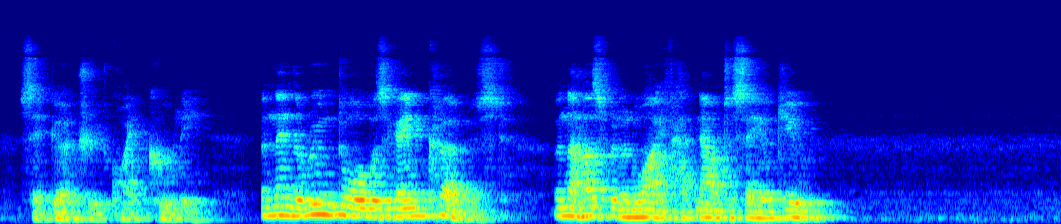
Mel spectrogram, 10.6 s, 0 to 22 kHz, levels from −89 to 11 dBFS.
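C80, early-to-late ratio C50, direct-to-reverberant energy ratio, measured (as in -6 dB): 7.5 dB, 3.5 dB, -4.5 dB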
